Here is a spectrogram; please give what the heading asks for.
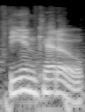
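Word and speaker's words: fianchetto: Fianetto is how you pronounce it.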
